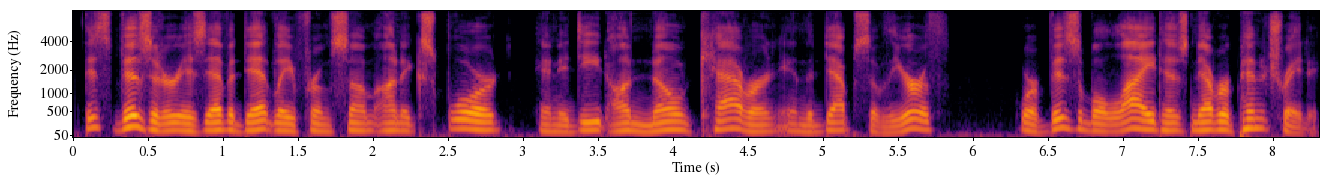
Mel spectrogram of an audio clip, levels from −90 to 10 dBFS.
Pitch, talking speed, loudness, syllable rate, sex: 130 Hz, 165 wpm, -19 LUFS, 5.5 syllables/s, male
